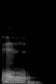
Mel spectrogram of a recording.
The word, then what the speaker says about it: へ: ejemplos que circulan en ese tipo de contenido pero el significado es prácticamente ese regresar y luego tenemos la partícula e que tiene algo muy curioso que justamente se pronuncia e pero se utiliza el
